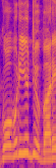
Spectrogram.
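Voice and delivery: high mock condescending question. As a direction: talk down in a high voice.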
